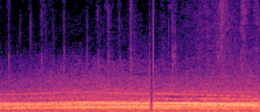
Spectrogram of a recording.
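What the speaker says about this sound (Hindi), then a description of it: "वेस्ट बैंक में सायरन गूंज रहे हैं।" Air raid sirens wail across Israel during an Iranian ballistic missile attack, a loud sustained tonal drone with layered pitches and a brief dropout partway through.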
